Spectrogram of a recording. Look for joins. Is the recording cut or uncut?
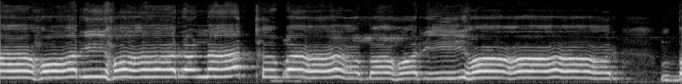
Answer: uncut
